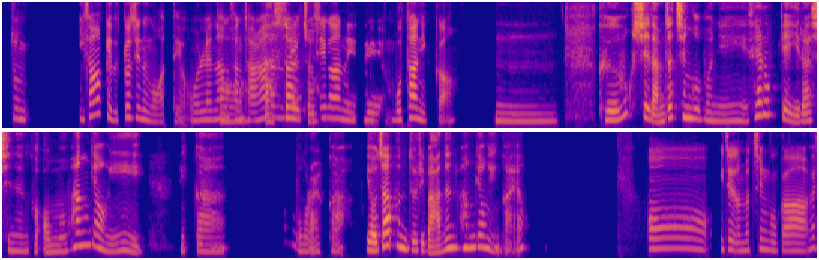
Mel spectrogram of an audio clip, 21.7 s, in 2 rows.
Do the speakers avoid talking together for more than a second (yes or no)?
no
